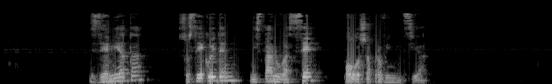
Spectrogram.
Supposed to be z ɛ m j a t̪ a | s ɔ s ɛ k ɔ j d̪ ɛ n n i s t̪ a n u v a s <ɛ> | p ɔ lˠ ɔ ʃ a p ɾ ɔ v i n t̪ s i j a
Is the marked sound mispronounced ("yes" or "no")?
no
